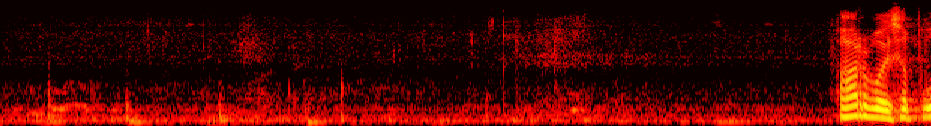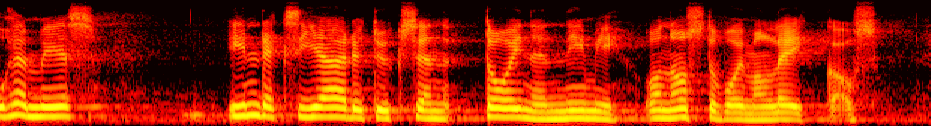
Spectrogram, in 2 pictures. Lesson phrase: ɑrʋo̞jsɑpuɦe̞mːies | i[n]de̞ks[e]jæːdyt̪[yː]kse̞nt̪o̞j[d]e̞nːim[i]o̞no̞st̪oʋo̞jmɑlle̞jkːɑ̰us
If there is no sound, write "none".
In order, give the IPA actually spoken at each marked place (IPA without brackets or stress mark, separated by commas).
n, i, y, n, i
